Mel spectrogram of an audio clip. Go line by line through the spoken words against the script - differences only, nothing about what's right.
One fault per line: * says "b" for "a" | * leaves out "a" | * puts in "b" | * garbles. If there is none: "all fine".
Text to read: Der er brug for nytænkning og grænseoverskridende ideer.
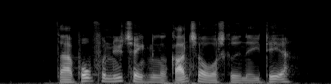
all fine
